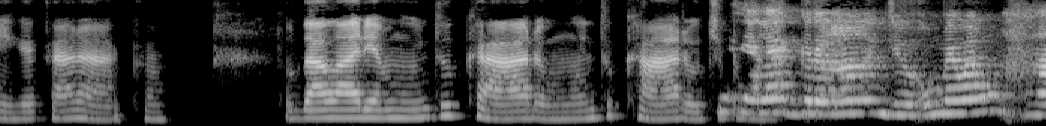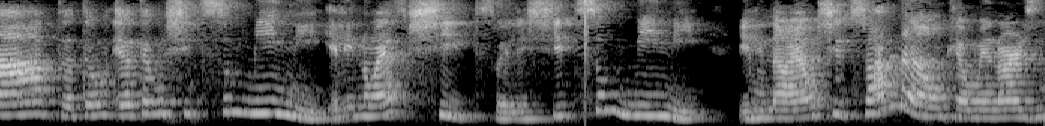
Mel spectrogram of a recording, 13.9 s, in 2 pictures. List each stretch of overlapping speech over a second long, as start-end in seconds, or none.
none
